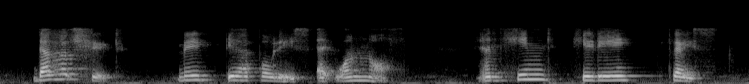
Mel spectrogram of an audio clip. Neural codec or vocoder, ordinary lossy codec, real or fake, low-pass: codec, 16 kHz, 1 kbps, X-Codec, HuBERT features, trained on general audio; Opus, 32 kbps; fake; 5.4 kHz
